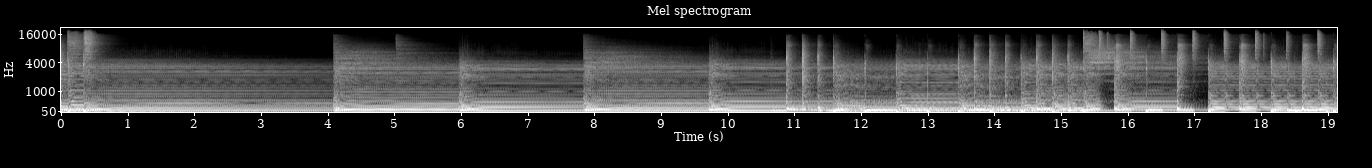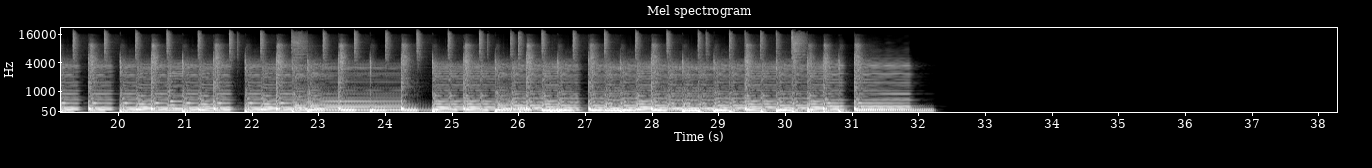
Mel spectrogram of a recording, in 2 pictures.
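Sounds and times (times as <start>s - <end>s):
drums: 0.0s - 1.8s, 4.1s - 7.0s, 7.8s - 32.0s
bass: 0.0s - 32.3s
guitar: 0.0s - 32.3s.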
